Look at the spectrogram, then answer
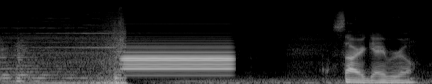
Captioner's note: buzzer sounds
